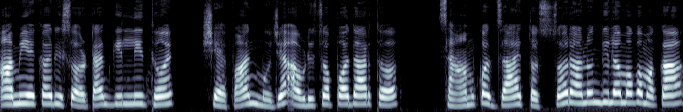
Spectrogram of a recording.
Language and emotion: Goan Konkani, surprised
